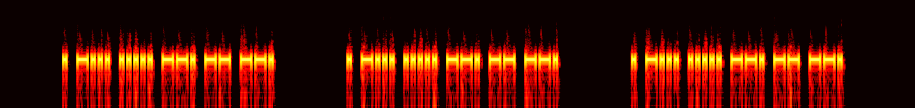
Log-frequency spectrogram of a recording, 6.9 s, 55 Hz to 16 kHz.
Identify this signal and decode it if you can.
Morse code, heard as a keyed tone, about 46 wpm, 700 Hz. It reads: EB5GMG EB5GMG EB5GMG
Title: DXCC-100 Call Signs - 6 Characters - Repeated 3x - 45wpm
